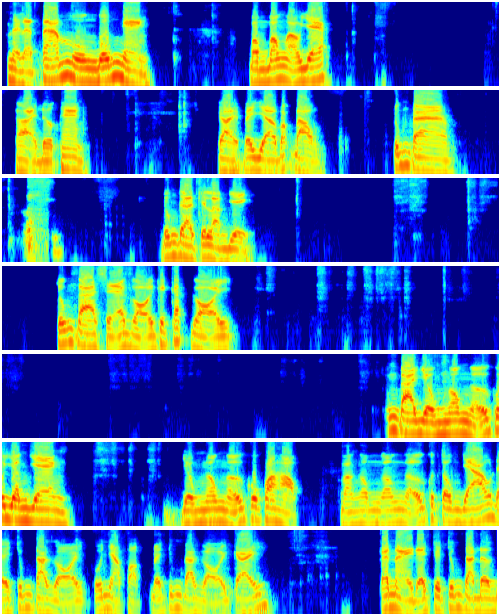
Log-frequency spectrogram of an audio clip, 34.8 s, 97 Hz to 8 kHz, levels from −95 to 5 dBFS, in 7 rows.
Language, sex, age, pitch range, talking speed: Vietnamese, male, 20-39, 105-130 Hz, 125 wpm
